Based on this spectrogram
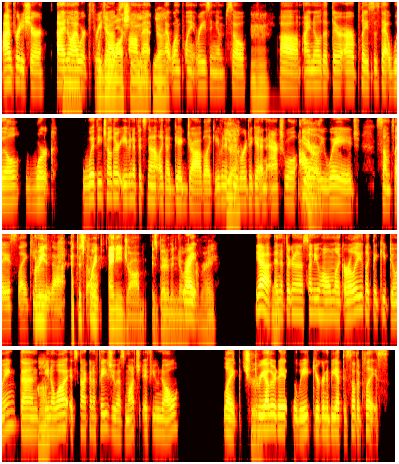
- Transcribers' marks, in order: tapping; other background noise
- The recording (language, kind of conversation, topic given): English, advice, How can I balance hobbies and relationship time?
